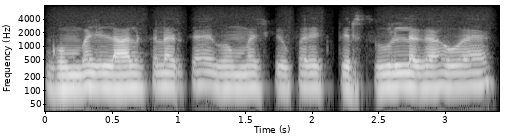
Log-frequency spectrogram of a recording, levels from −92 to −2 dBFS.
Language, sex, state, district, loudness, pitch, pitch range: Hindi, male, Jharkhand, Deoghar, -19 LUFS, 120 Hz, 115-125 Hz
